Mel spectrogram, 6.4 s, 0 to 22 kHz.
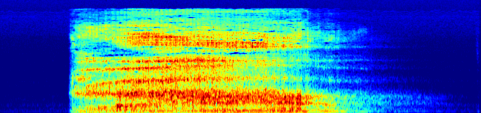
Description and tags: Deep Roar Echo 2
Deep Roar Creature Monster Echo
Roar, Monster, Creature, Deep, Echo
